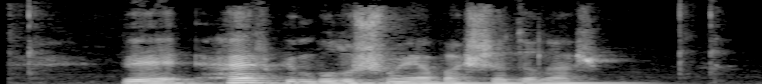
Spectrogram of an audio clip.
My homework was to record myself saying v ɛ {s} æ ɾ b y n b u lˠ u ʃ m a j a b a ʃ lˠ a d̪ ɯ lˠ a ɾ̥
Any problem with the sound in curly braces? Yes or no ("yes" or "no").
yes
